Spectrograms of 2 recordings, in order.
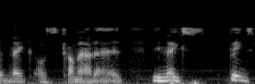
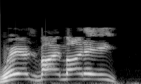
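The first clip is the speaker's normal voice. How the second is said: very high-pitched, shrill, loud screaming; 10 semitones higher, 6 dB louder than usual. Telling of losing a dropped wallet of money, retelling a scream. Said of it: "And I'm screaming".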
